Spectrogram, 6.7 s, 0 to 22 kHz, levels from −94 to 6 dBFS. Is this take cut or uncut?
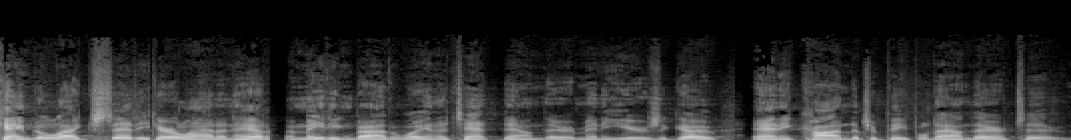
cut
